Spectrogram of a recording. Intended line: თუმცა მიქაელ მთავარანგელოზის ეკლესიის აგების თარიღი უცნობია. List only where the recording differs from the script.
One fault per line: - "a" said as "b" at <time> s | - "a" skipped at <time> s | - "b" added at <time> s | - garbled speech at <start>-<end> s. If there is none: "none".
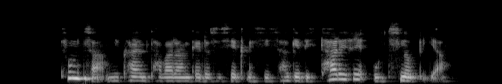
none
